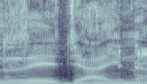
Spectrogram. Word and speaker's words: Regina: that the city of Regina came up with. Are you ready, Rishi? One of their slogans was... Unfortunately, yes, I'm ready to. One of the slogans was Regina, the city that rhymes with fun.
